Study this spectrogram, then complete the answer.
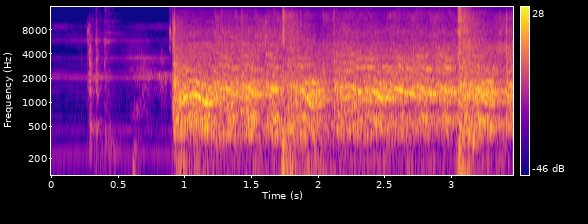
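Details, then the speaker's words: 1971 Chrysler New Yorker 440, parked 20+ years, first start attempt; catches and roars unevenly with sharp pops, spitting back through carb at the metering rods, seemingly no spark; owner suspects stuck valves. "It's spitting a little bit out of the primary, looks like. It's blowing. What that is is uh valves stuck. It'll probably pump up lifters and solve itself."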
